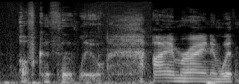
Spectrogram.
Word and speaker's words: Cthulhu: literally no no no if you had never seen this word before how would you have pronounced cthulhu i i can answer that by a co-worker okay because i showed him the book and he said what's a chatulu okay right ryan how would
